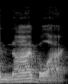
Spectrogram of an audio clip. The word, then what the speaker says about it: Nyblack: in the recruitment that Amari pronounces his last name in the black but it's that's not true it is Amari nyblack as I was saying correctly from from the start so whoever told me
